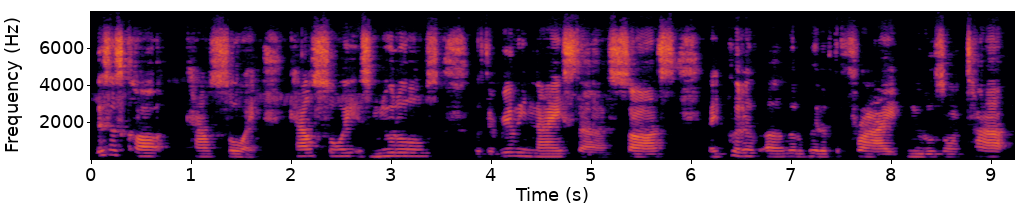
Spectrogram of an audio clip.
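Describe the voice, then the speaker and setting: A woman hosting a how-to video, explaining things in a casual, unhurried, plain-spoken way. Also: deep voice, steady tone, fairly bright tone, highs cut off. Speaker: host of a how-to video on ordering food.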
